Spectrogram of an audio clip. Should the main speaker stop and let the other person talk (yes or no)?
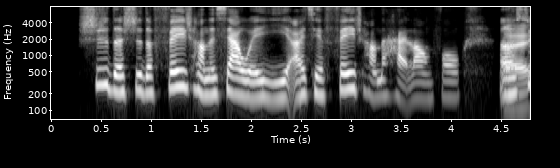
no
